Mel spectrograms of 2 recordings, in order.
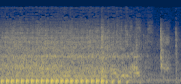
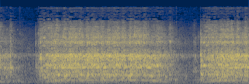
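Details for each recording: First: Yamaha Mio Soul GT fuel-injected scooter, previously dead, idling after over-tight valve clearance was readjusted; even putter around fifteen beats a second, no skips until switched off; normal idle. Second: Yamaha Mio Soul GT fuel-injected scooter that won't start, cranked with injector still connected to check spray; starter whirs in steady bursts of a couple of seconds, engine spins but never catches; crank no-start.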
